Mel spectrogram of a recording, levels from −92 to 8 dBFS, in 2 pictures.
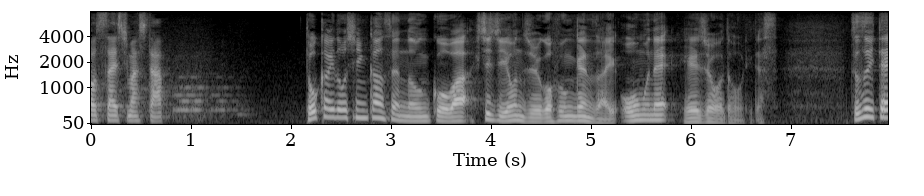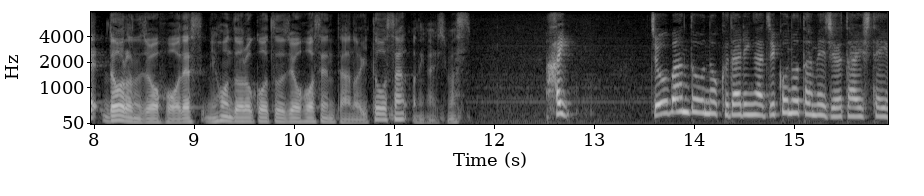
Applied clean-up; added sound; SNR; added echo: none; none; none; none.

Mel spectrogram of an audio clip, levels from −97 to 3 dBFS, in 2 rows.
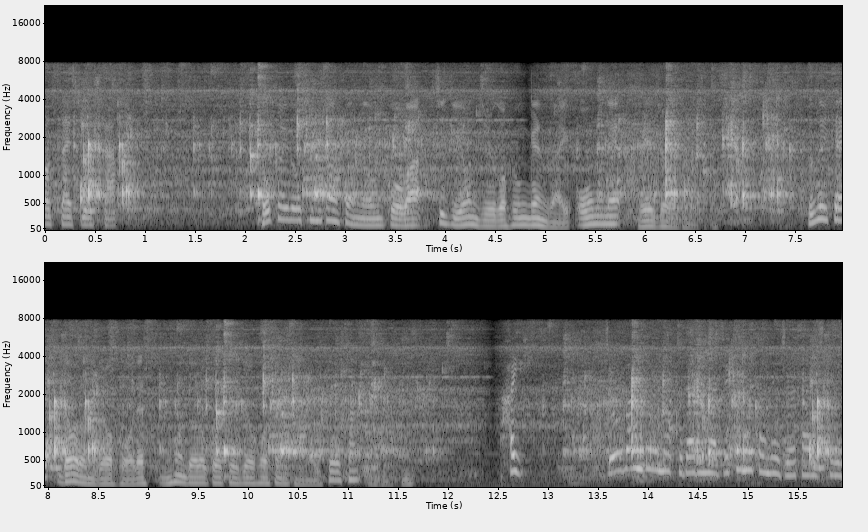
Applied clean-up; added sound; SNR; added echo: none; Water tap, faucet / Water; -3 dB; none.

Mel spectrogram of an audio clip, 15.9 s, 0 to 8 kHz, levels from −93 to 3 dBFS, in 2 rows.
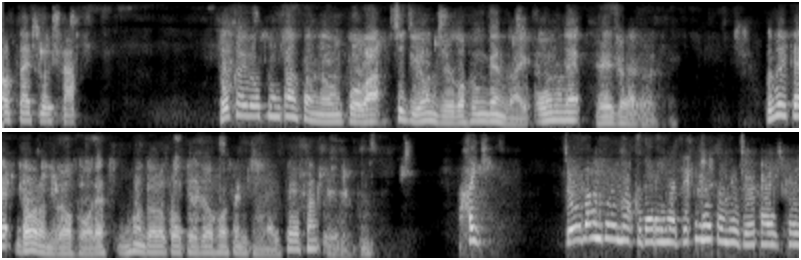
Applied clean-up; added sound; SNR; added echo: neural mask model Resemble Enhance denoiser.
